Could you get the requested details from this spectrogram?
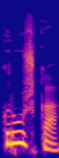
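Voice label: "кружка", Komi, female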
